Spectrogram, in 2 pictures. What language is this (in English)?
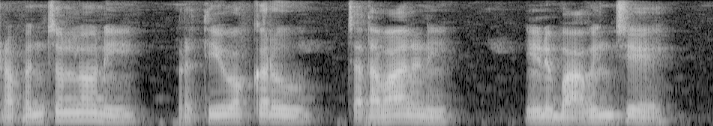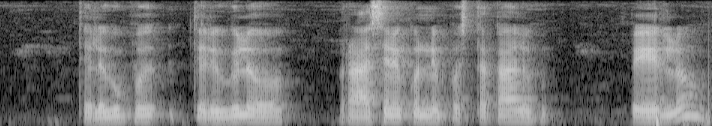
Telugu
